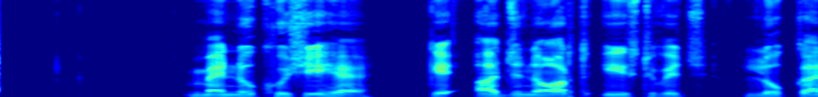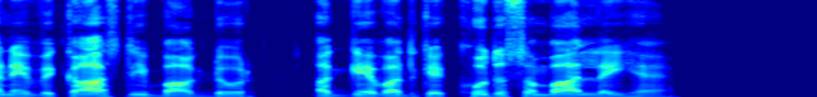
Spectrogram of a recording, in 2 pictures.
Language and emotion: Punjabi, neutral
